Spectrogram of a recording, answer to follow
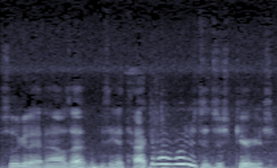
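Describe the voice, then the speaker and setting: A man giving a relaxed outdoor snake demonstration on a handheld camera, explaining and asking the viewer questions. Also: mid-range voice, very fast, background noise. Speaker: snake educator. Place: outdoors near a trailer. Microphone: handheld camera mic.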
